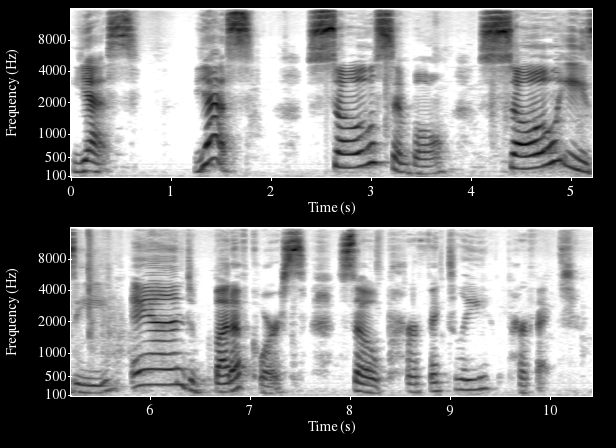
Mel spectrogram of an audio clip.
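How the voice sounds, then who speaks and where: A woman reading a children's picture book aloud as a storyteller, with an expressive, emphatic, theatrical delivery. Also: a little high, extremely slow.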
